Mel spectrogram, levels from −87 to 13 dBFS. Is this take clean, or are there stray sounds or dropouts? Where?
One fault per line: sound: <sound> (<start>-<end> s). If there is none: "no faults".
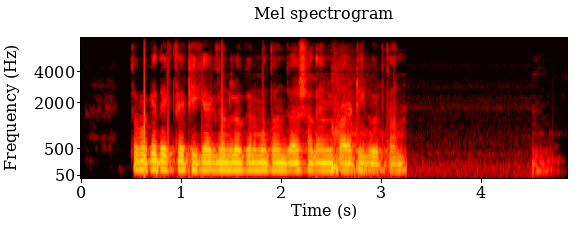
no faults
